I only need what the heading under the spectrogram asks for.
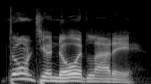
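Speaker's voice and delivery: loud, high mock Irish brogue; Irish accent. Streamer hamming up an Irish fighter for chat, mock Irish brogue. Jokey Irish boxer talk, laddie.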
